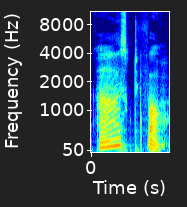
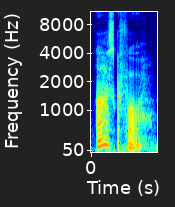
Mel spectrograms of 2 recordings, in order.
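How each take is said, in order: First: The t sound before for is pronounced. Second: The t sound before for is dropped.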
